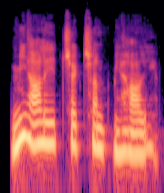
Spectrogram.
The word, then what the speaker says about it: Mihaly Csikszentmihalyi: At the top of the list is, of course, quick Google to check how to spell it again and how to pronounce it, Mihaly Csikszentmihalyi.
